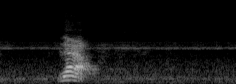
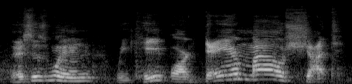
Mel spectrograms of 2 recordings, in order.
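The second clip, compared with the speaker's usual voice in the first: slow emphasis; 5 semitones higher, much slower than usual. Real, not acted. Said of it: "emphatic slow advice".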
